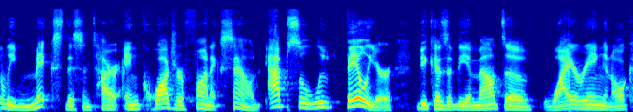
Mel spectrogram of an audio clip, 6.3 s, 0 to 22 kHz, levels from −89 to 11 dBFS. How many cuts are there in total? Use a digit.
4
